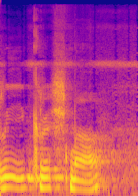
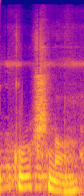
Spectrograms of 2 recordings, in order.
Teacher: So now this Ri, here in North India we pronounce it as Ri, Krishna, and then in some places like Gujarat, Maharashtra, etc., also Andhra, they pronounce it as Ru. So they will say Krishna.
